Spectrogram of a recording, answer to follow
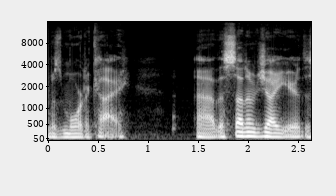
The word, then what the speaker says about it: Mordecai: there was a certain Jew whose name was Mordecai, the son of Jair, the son of Shimei,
